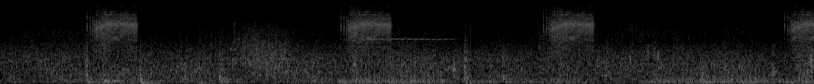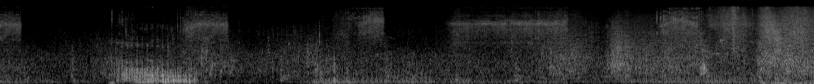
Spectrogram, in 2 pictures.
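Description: Gentle water laps nearby.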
